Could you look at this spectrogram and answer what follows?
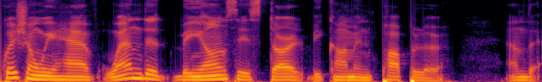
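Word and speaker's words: Beyoncé: So this context is basically this: Beyonce, Giselle Knowles Carter, pronounced Beyonce, born on September 4th, 1981, is an American singer, and all of that.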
